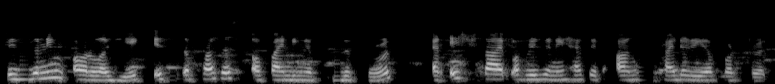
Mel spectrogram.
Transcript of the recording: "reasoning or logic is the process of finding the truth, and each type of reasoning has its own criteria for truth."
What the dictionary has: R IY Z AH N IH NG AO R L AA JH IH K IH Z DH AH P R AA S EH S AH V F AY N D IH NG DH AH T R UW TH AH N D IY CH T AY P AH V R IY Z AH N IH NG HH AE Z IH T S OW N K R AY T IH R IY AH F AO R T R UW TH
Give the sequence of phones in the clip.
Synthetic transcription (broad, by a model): R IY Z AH N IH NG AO R L AA JH IH K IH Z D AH P R AA S EH S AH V F AY N D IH NG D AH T R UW T AH N D IY CH T AY P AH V R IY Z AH N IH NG HH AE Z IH T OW N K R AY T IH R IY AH F AO R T R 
